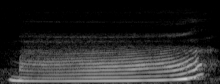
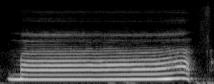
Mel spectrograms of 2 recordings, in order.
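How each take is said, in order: First: The pitch dips low then rises upward. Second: The pitch is high and slightly rising. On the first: "rising tone" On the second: "if it's high tone"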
